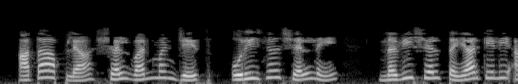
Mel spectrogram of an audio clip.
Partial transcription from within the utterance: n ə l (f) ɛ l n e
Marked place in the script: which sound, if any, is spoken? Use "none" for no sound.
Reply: ɕ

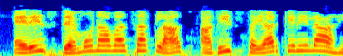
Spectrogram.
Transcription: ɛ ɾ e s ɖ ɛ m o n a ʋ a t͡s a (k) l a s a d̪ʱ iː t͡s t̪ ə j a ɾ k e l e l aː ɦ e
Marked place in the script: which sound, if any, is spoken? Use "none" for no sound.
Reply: k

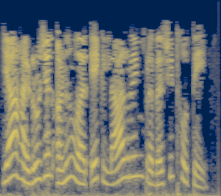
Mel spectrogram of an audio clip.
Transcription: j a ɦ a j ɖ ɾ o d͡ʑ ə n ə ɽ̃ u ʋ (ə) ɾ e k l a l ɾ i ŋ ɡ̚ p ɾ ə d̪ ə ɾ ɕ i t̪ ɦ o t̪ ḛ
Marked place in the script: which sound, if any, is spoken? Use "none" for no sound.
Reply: ə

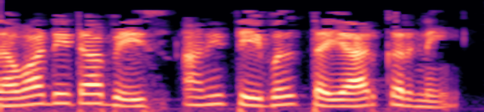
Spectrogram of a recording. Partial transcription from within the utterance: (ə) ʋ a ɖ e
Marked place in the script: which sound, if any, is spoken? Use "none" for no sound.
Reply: ə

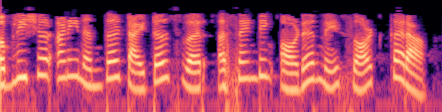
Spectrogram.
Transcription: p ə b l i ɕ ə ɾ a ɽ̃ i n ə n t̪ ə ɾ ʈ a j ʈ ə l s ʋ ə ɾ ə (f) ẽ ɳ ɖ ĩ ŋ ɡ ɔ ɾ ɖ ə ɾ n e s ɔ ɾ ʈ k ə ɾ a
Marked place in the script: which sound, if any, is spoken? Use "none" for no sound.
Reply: s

